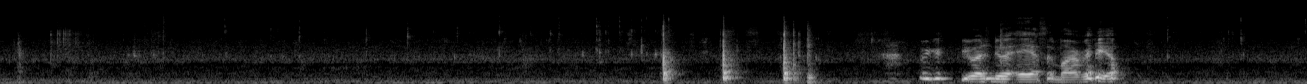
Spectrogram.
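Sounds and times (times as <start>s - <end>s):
wet chewing mouth clicks: 1.2s - 7.0s, 11.5s - 13.0s.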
